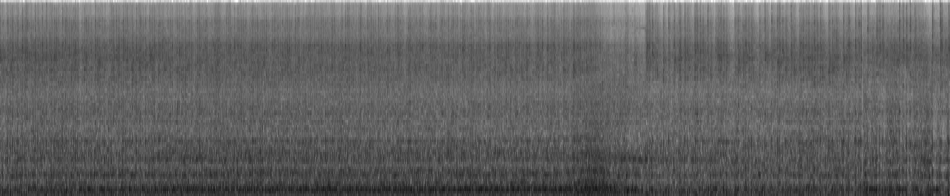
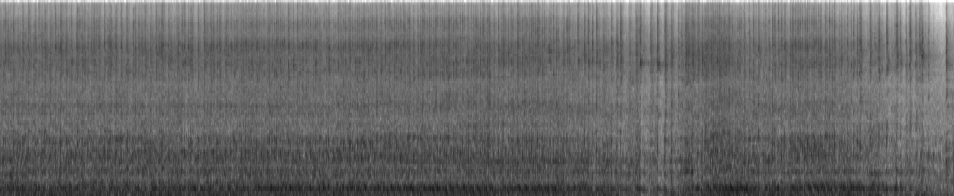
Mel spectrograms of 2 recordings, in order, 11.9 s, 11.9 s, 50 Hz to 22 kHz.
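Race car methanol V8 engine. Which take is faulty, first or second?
first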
